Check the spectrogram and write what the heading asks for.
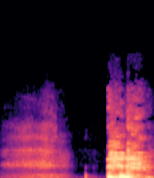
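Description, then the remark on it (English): A person coughs: a softer breathy cough, a brief pause with a small catch of the throat, then a louder, harsher cough burst, with no talking. “Um, this is going to be the coughing uh, episode of Christmas.”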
